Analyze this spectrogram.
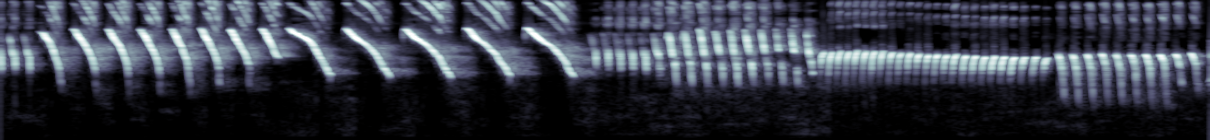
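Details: Energetic canary calling a rival, used as a lure for young canaries learning to sing: evenly repeated downslurred chirps give way to fine fast trills and a long steady buzzing roll.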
